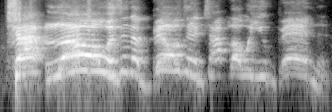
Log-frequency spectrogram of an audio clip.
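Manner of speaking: excited shout. Real, not acted. Host calling out to a late friend, excited shout. Greeting a friend joining stream.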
